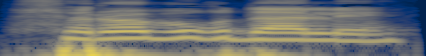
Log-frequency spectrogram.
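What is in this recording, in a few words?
soroburda ergative, Archi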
